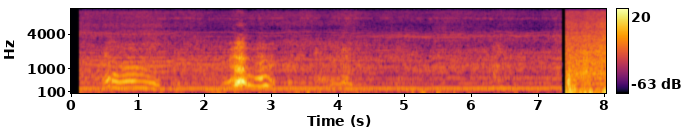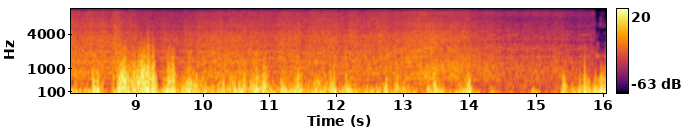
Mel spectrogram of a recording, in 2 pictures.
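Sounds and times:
drone propellers whirring: 0.1 - 16.0
steady hum: 0.2 - 16.0
dog barking: 2.3 - 4.4
wind on microphone: 7.4 - 16.0.

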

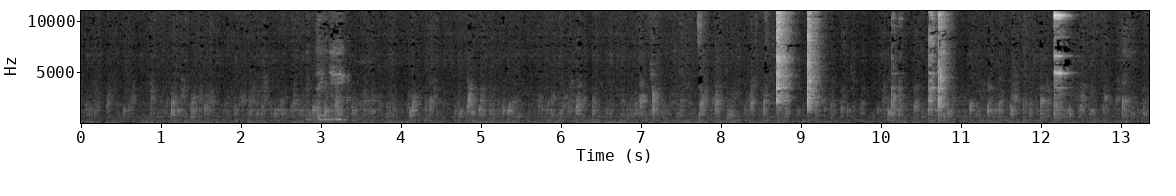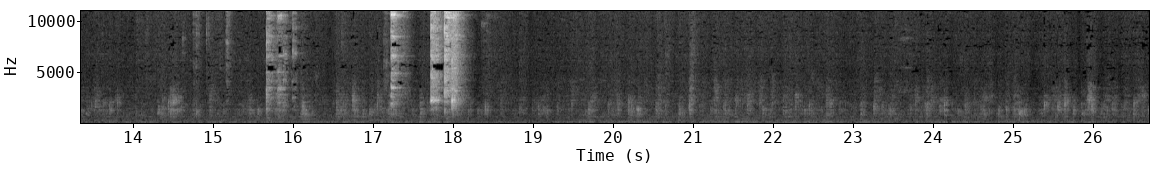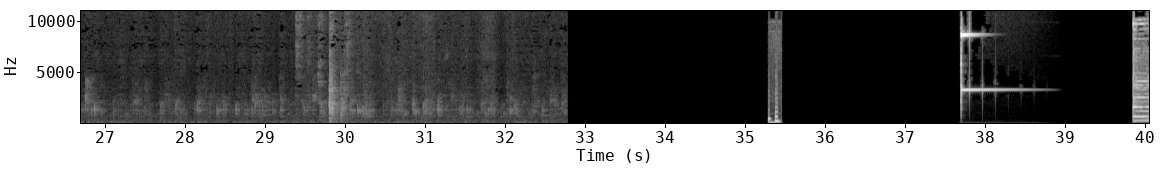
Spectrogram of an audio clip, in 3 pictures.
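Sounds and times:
cutlery clinking on ceramic bowl: 8.7 - 9.3, 10.1 - 10.9, 12.2 - 12.5, 15.7 - 16.2, 17.2 - 18.2.

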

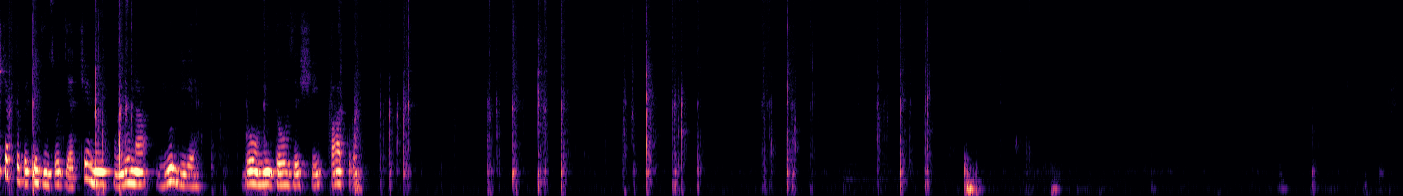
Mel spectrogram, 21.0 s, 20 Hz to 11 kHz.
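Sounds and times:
cards being shuffled: 1.3 - 2.1, 4.8 - 15.6.

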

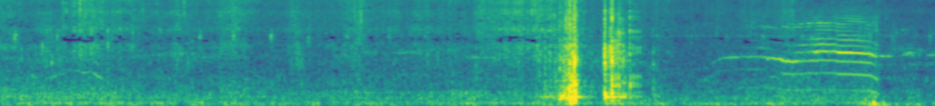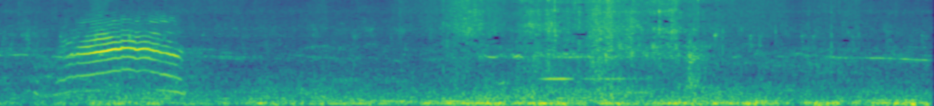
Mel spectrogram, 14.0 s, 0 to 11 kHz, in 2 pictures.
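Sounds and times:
cat meowing: 5.4 - 6.8, 7.4 - 8.4.

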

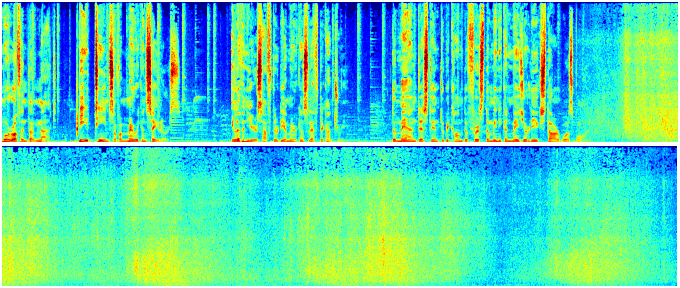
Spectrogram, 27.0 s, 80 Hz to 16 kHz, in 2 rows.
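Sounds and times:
sea surf on rocky shore: 11.6 - 27.0.

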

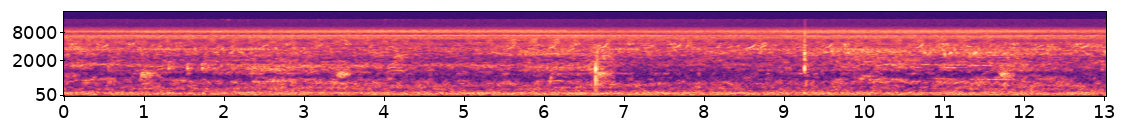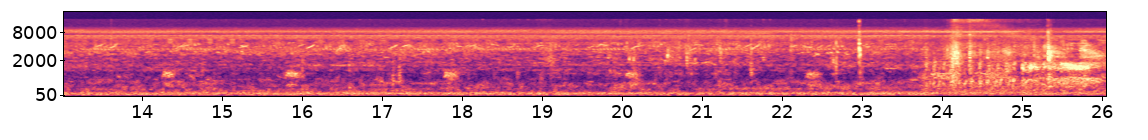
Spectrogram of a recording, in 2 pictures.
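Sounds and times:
bird calls and chirps: 5.3 - 26.0.

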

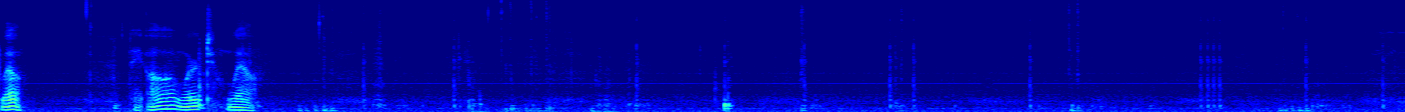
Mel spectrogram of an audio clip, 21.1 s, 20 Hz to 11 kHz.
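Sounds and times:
computer mouse and keyboard clicks: 4.5 - 5.6, 6.8 - 8.4, 13.4 - 13.8, 18.0 - 18.4, 19.1 - 19.8.

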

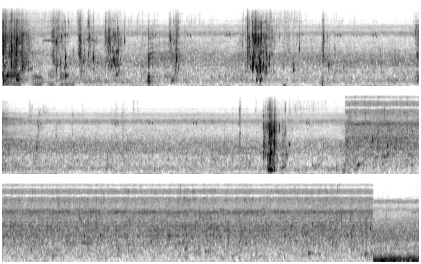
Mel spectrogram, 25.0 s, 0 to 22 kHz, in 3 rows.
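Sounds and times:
fish splashing at surface: 0.0 - 2.5, 13.6 - 14.1
creek rushing: 0.0 - 2.6, 15.2 - 24.1.

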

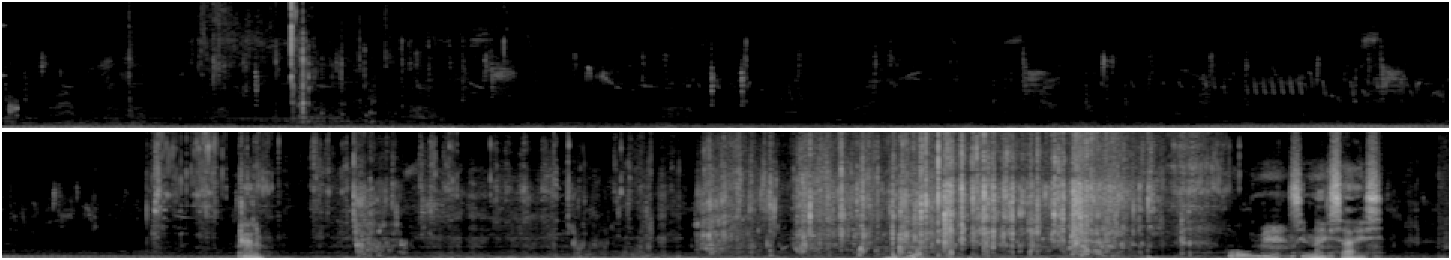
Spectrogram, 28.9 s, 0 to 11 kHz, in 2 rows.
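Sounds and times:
low steady hum: 0.0 - 28.9
fish thrashing water: 17.6 - 26.7.

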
